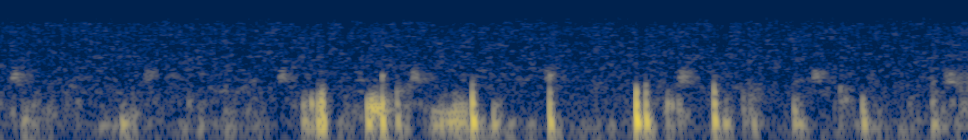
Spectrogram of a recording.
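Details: Male stomach growling during digestion: irregular gurgles, squelches and short low rumbles in a quiet room.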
